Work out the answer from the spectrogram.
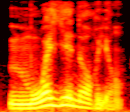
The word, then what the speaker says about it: Moyen-Orient: So it's interesting here because normally if you would have only this word here, you would pronounce it moyen, moyen, okay? But then as you get this vowel after, okay, you get to make the liaison between the two, le Moyen-Orient, Moyen-Orient, okay?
